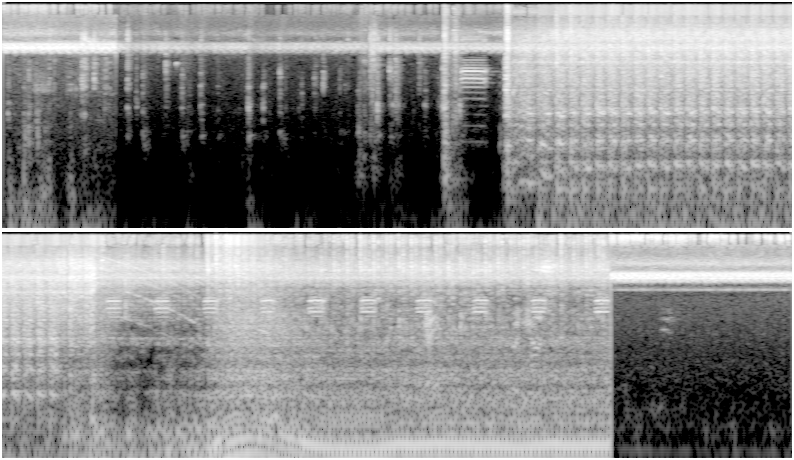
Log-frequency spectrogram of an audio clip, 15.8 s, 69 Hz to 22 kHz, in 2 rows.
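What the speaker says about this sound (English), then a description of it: "The car has not been running for 9 weeks and this is the first attempt, so let's see if it runs." A Bitter SC 3.0 with Bosch L-Jetronic fuel injection, idle for nine weeks, cranks with a whirring starter, catches and settles into a steady running idle, then rises to a louder rev before cutting off.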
